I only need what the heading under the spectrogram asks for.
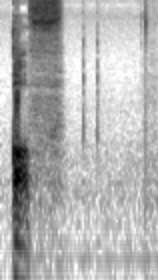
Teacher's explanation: একটু জিহ্বার গোড়ার অংশের দিক থেকে কফ একটু গম্ভীর আওয়াজে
